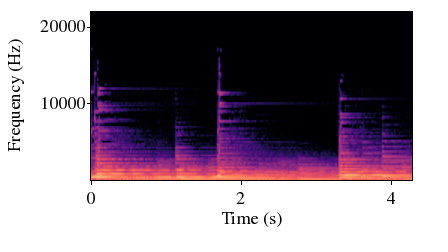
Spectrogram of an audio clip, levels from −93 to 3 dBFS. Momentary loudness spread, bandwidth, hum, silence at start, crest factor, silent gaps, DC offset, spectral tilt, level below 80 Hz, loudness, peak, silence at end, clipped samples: 8 LU; 12.5 kHz; none; 0 s; 16 dB; none; under 0.1%; -7.5 dB/octave; -42 dBFS; -20 LUFS; -4 dBFS; 0 s; under 0.1%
